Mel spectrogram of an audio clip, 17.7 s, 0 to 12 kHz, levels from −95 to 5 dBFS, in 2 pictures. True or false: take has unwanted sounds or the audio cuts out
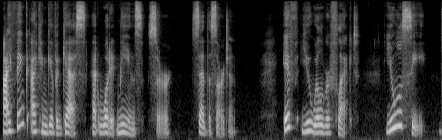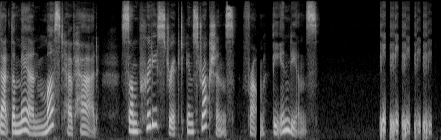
true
